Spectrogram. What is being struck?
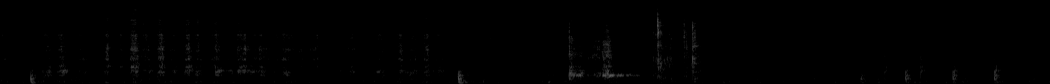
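Colored pencil on a paper sheet on a wooden desk.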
